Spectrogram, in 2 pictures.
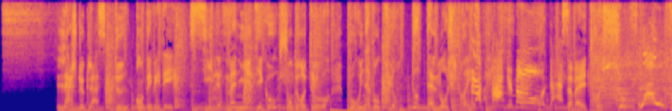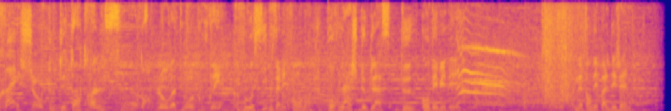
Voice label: radio; AGE DE GLACE

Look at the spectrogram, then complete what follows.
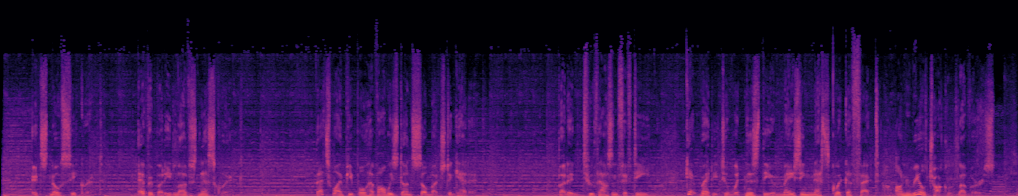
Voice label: dynamique convivial voix off voice over; Chocapic

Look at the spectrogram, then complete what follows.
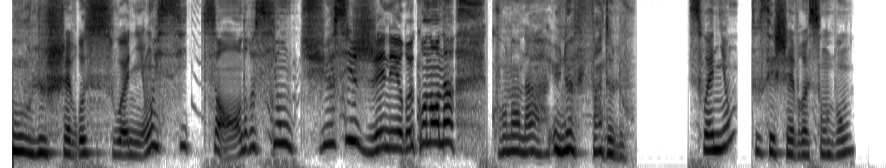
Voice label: pub radio signature; SOIGNON

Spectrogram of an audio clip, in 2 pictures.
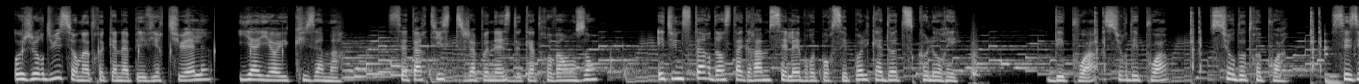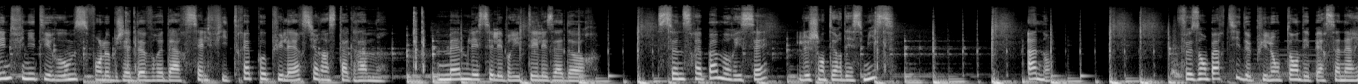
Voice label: narration VF; ARTE; Magculturel

